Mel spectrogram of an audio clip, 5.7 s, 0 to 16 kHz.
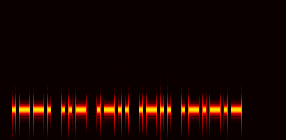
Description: Morse code, heard as a keyed tone, about 17 wpm, 700 Hz. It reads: PULL.
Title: Sentences from Top 1000 Words - Review Part 2 - 17wpm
